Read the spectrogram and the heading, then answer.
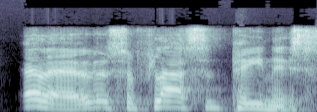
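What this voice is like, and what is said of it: Put-on British accent. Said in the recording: “say flaccid penis in a British accent”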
